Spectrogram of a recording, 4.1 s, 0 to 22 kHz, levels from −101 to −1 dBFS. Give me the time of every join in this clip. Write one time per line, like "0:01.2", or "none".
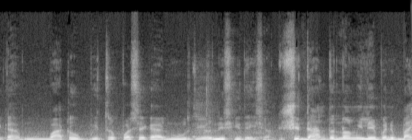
0:02.7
